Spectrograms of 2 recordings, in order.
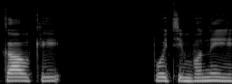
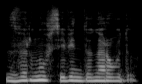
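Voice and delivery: ordinary delivery, nothing marked

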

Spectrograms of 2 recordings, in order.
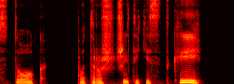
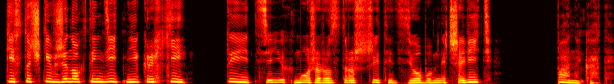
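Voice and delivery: loud, higher begging; desperate plea; 4 semitones higher, 6 dB louder than usual. A narrator's reading. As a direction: beg for his mother's bones. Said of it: "скрикнув він". (син благає суддів: гучно, відчайдушно)

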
